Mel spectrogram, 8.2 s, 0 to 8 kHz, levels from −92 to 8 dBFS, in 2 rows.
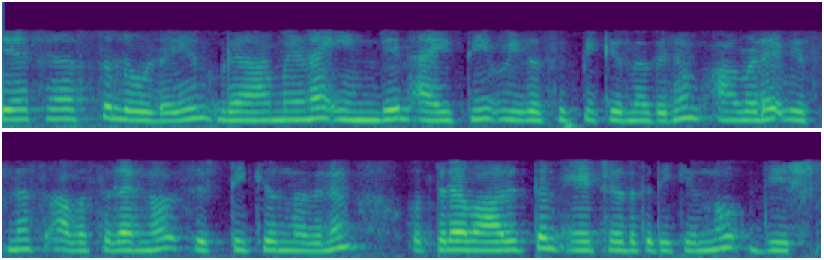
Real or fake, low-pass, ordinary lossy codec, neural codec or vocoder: fake; 7.2 kHz; AAC, 16 kbps; codec, 16 kHz, 4 kbps, X-Codec, HuBERT features, trained on general audio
